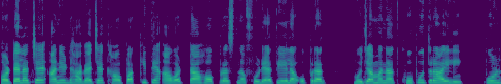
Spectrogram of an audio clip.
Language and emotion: Goan Konkani, neutral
